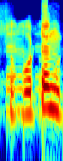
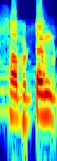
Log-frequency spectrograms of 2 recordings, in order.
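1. ਪਹਿਲੇ ਅੱਖਰਾਂ ਵਿੱਚ 'u' ਸੁਰ ਹੈ। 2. ਪਹਿਲੇ ਅੱਖਰ ਵਿੱਚ 'a' ਸੁਰ ਹੈ। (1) "ਕਈ ਸੰਗਤਾਂ ਨੂੰ ਸੁਪੁਟੰਗ ਪੜ ਜਾਂਦੀਆਂ, ਫੱਫੇ ਨੂੰ ਔਂਕੜ ਲਾ ਕੇ" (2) "ਟਕਸਾਲ ਦੇ ਵਿੱਚ ਇਸ ਨੂੰ ਸਬਟੰਗ ਪੜਾਉਂਦੇ ਨੇ"

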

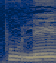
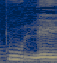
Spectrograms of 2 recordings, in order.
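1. ਪਹਿਲਾ ਸਵਰ ਲੰਮਾ ਹੈ, ਇੱਕ ਵਿਅੰਜਨ ਦੇ ਨਾਲ। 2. ਪਹਿਲਾ ਸਵਰ ਲੰਮਾ ਹੈ, ਇੱਕ ਵਿਅੰਜਨ ਦੇ ਨਾਲ।

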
